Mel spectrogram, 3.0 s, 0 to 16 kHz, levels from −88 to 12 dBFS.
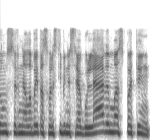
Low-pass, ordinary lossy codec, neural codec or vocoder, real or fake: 7.2 kHz; MP3, 96 kbps; none; real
